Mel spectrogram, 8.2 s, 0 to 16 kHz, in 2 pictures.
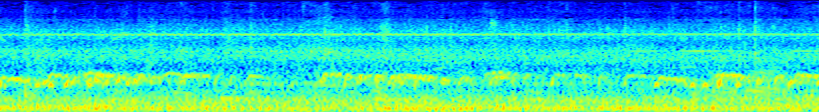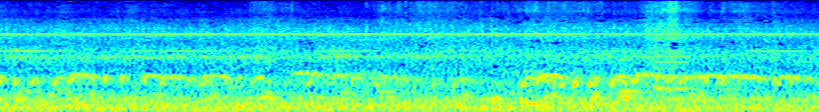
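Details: Zebra dove number 37 at a perkutut singing contest field in Sikemplong, Purworejo, singing from the start: soft, bubbling, trilled coos in repeated phrases, almost without pause, over a steady hum and crowd chatter.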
